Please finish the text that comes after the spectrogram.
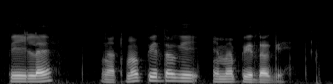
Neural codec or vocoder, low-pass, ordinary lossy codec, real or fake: none; none; none; real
